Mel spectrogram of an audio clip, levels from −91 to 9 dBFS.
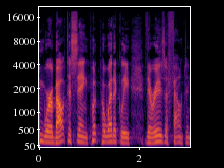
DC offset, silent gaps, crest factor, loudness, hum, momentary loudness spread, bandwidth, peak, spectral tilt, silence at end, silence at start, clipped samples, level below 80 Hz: under 0.1%; none; 24 dB; -27 LUFS; none; 12 LU; 19 kHz; -4 dBFS; -4 dB/octave; 0 s; 0 s; under 0.1%; -84 dBFS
